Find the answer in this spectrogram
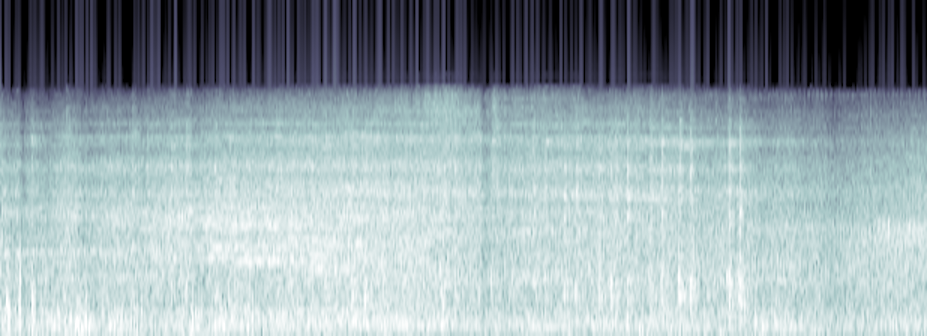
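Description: New Jersey Transit Arrow III electric multiple-unit train rolling past and pulling away, a steady rail rumble with its wheels clicking over rail joints.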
